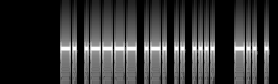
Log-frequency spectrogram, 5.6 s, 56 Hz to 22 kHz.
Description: Morse code, heard as a keyed tone, about 20 wpm, 700 Hz. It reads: N1RIH DE
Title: USA Callsign DE Callsign 20wpm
